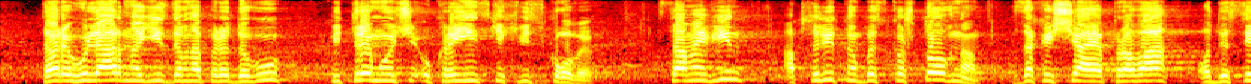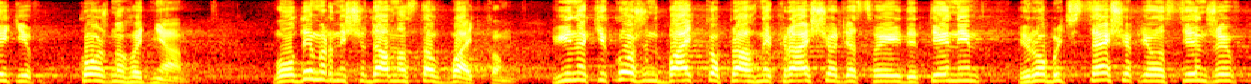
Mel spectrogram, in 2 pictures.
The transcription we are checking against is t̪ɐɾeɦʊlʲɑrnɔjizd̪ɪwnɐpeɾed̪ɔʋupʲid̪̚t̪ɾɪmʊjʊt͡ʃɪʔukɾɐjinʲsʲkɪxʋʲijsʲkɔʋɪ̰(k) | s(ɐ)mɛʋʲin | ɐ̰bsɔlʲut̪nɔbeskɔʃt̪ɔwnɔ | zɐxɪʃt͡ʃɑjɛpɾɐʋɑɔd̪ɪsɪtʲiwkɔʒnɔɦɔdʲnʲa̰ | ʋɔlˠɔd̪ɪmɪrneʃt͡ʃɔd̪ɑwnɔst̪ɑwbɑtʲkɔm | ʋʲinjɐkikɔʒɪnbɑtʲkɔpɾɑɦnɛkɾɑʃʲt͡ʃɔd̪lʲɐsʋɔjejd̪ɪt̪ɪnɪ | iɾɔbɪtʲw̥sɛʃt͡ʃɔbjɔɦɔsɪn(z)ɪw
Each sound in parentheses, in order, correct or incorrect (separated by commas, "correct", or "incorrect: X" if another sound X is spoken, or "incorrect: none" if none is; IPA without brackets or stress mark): incorrect: x, incorrect: ɑ, incorrect: ʒ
